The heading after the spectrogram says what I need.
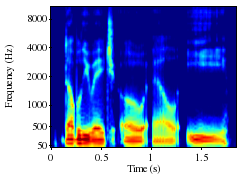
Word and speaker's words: whole: So yesterday we talked about this whole, W-H-O-L-E, pronounced like agujero, whole, H-O-L-E, but W-H-O-L-E, the whole, I ate the whole cake.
